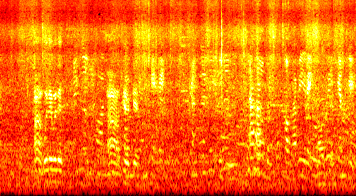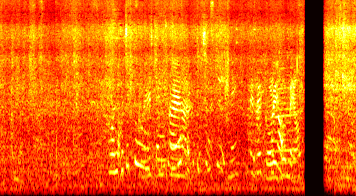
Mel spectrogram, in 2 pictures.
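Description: Women talk close by among shoppers.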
